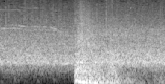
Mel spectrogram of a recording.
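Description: A heavy body slams down onto a wrestling mat with a loud thud.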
